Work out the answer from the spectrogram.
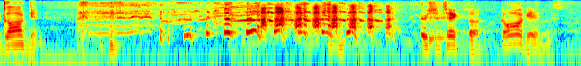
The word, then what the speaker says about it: Gorgon: It's pronounced Gorgon.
